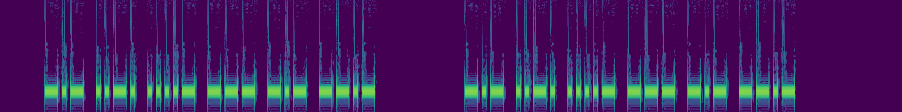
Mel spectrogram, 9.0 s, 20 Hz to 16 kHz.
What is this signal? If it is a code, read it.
Morse code, heard as a keyed tone, about 27 wpm, 700 Hz. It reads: KF4OKQ KF4OKQ
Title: USA Call Signs - 6 Characters - Repeated 3x - 28wpm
